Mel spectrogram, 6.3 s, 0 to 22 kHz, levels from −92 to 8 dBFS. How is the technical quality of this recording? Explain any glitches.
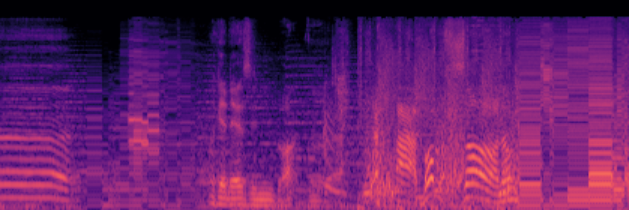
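The recording's technical quality is poor in two places, both robotic sound from repeated short buffers, from 0.88 to 1.95 s and from 5.20 s to the end at 6.29 s. Audio likely arrived too slowly, so playback kept repeating a 10 ms slice while the real audio was skipped. That loop imposes a fixed 100 Hz buzz, turning the sound metallic and rigid. In the first stretch most of the audio is replaced this way. In the final stretch all of it is.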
